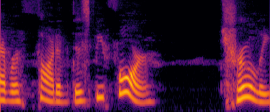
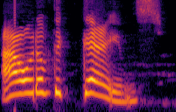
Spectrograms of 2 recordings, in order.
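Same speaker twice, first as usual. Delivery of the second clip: high, loud, drawn-out dismissal; furious schoolteacher's yell; Miss Battle Axe's shout; 8 semitones higher, 7 dB louder than usual. A narrator's reading. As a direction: bellow it at a pupil. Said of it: "shouted Miss Battle Axe".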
